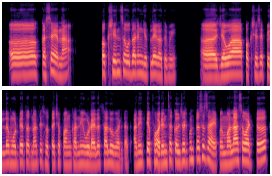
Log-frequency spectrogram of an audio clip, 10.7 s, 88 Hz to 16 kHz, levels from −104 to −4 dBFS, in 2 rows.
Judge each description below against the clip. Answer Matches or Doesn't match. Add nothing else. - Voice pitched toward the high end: Doesn't match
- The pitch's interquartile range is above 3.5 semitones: Doesn't match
